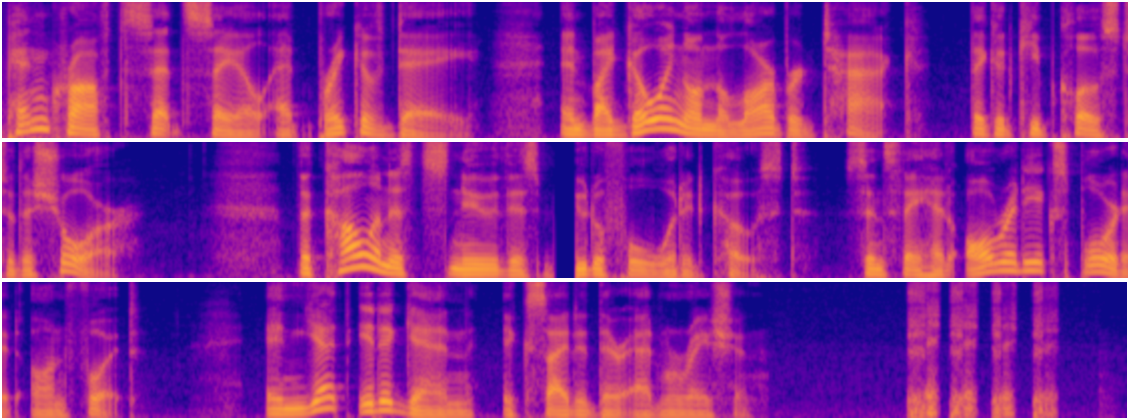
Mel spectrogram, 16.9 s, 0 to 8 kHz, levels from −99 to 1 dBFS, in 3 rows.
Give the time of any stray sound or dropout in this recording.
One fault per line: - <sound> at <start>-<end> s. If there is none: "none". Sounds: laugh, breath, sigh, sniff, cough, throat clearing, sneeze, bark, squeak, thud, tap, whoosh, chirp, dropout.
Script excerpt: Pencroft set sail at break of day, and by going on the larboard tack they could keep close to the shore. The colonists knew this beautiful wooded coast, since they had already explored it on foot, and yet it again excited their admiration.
- dropout at 8.4-8.5 s
- laugh at 15.8-16.5 s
